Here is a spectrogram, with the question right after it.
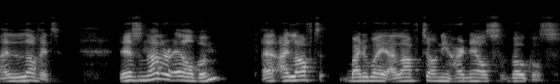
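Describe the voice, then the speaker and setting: A man with a Dutch accent, high pitched with ordinary variation, bright and sharp in tone, at a moderate pace. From Netherlands. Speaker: heavy metal guitarist. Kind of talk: casual interview chat. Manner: halting, with repetitions.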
